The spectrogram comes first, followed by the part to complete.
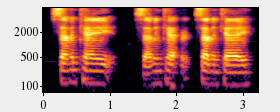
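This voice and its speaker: Music plays behind the speaker. He is a man with a medium-pitched voice. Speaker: card game YouTuber. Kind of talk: video outro; gameplay commentary. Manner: casual.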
